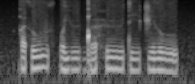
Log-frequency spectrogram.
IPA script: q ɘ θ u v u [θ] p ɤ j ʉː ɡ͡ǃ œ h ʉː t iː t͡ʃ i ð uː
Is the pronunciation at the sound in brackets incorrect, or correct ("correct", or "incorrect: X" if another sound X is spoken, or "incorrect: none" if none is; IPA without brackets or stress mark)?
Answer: correct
